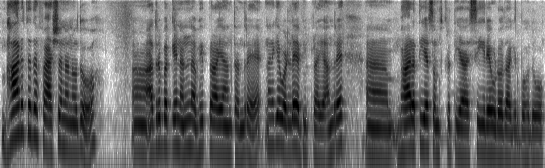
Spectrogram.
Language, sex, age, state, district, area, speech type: Kannada, female, 30-45, Karnataka, Davanagere, urban, spontaneous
